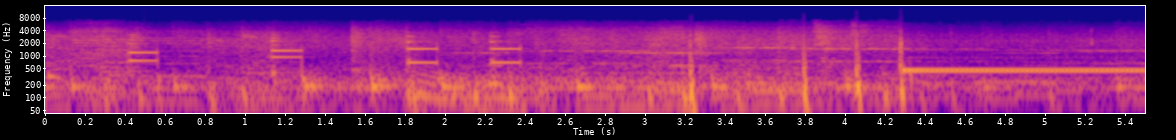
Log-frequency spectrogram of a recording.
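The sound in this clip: Telephone keypad dialing, a call placed from a desk phone after dialing 9: four short two-tone beeps, a few faint clicks, then a steady unbroken tone held to the end, with no talk.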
